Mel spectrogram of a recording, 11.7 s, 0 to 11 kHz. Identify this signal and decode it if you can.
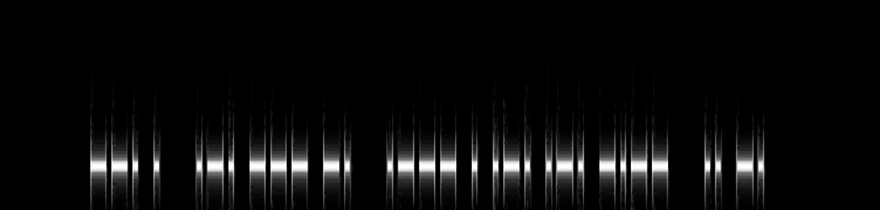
Morse code, heard as a keyed tone, about 17 wpm, 700 Hz. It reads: GE RON JERRY IN
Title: K1USN SST QSO Practice - 17wpm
